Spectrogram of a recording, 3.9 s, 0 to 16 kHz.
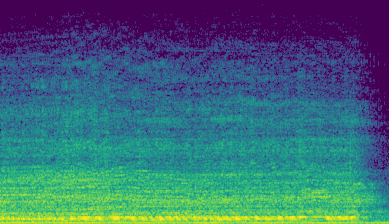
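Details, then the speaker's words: Original Bridgeport mill power feed, mill running on a Teco L510 VFD in a garage without three-phase power: steady even motor whine with a faint regular rattle, constant throughout; normal power feed operation. "I'm glad I was able to keep the original Bridgeport power feed"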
